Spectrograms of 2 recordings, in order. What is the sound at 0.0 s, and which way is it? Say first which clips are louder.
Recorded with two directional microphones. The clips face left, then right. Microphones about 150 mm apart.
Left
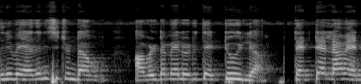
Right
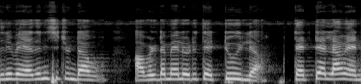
A woman's voice: right 7 dB; 60° right (ahead or behind).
